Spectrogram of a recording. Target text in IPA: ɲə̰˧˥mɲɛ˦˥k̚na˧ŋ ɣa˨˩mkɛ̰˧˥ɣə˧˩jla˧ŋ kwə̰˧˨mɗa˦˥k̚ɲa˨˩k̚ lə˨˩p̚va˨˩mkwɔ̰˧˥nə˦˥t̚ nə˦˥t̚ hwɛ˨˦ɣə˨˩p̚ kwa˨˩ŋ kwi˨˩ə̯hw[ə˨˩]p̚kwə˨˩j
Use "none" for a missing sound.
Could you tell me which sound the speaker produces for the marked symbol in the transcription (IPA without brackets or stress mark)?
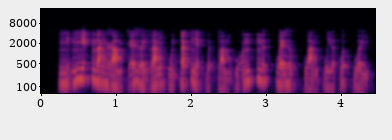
ə˦˥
